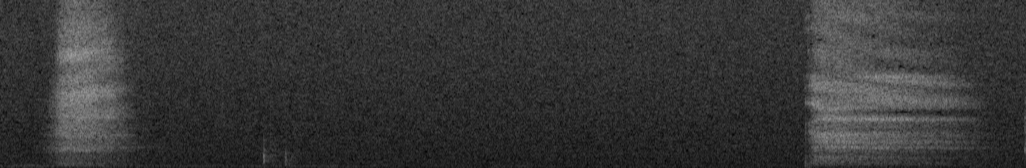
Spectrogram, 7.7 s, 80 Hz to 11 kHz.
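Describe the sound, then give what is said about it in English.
A slow, deep breath in a morning breathing exercise: a short audible inhale, a long quiet pause while the breath is held, then a longer breathy exhale over a steady low hiss. “when I first wake up, before I even open my eyes, I take 8 deep breaths where I'm holding my breath for the count of 8 at the top. So it looks like this.”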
